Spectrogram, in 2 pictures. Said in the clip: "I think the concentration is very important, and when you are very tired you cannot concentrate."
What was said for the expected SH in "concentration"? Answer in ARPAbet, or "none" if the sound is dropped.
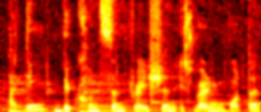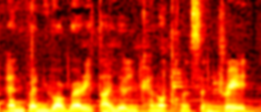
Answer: SH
